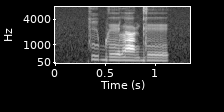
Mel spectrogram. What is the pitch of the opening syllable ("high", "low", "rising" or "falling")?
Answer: high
